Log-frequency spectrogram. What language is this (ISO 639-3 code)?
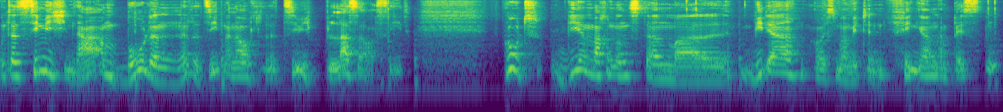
deu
